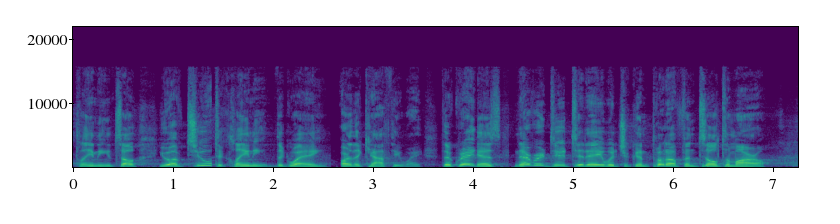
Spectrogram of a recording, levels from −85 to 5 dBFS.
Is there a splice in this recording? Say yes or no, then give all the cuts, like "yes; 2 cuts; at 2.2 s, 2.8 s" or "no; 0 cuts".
yes; 5 cuts; at 1.4 s, 2.1 s, 2.6 s, 4.0 s, 4.4 s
